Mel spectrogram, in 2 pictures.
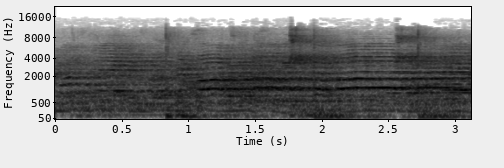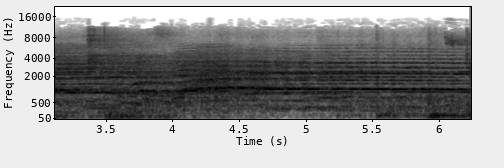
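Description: Young spectators in a sports hall cheering and shouting, with long, drawn-out high-pitched shouts held over the crowd noise during a free throw. A few low thuds sound beneath the cheering.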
